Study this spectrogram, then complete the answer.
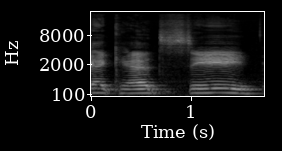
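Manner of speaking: slow, drawn-out imitation of Ray; lightly voiced Ray, slowed right down; slow impression of Ray. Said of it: "That's the kind of stuff he's saying".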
